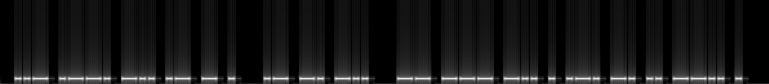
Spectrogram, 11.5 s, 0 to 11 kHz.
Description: Morse code, heard as a keyed tone, about 18 wpm, 750 Hz. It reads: UPDATE AND MODERNIZE
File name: Morse / 18WPM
